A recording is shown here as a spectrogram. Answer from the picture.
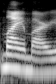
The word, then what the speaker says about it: Myanmar: like Myanmar. Am I saying that right? – Myanmar, yeah.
